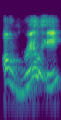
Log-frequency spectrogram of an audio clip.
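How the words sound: It is said in an angry tone.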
